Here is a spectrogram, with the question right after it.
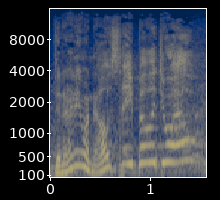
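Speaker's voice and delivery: very high, fretting voice; high panicked worry. Retold or imitated. Comic doubting his own pronunciation, high anxious fretting. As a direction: spiral into paranoid doubt.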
